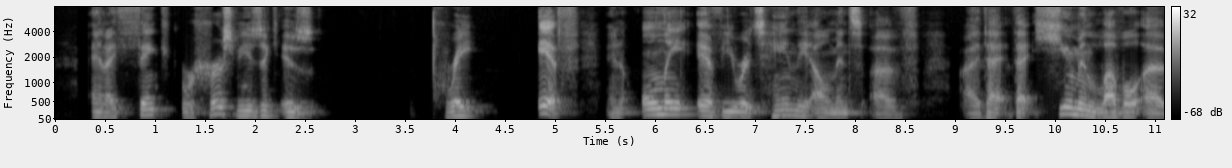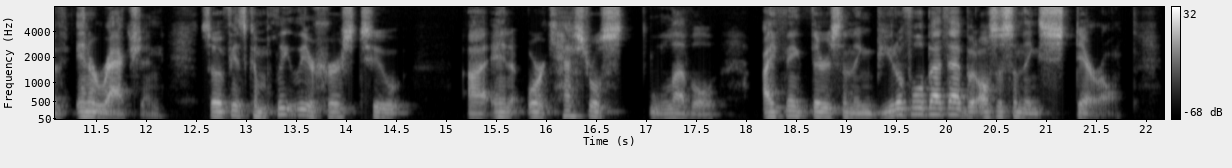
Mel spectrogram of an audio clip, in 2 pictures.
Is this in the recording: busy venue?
no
